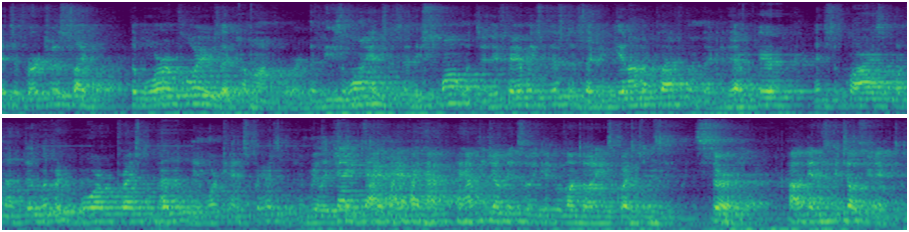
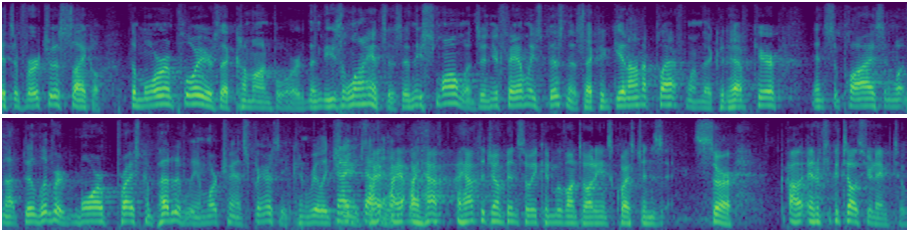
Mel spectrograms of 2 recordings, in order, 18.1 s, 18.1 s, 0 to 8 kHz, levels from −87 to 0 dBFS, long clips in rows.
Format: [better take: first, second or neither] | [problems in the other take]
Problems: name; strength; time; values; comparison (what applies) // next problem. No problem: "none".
second | noise reduction (neural separator model SepFormer DNS4)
